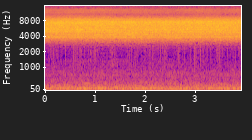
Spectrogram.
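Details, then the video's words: Forest cicadas at Hanbat Arboretum in Daejeon, Korea, in high summer, droning in one loud, unbroken, sizzling high buzz with no pauses, over soft low-frequency background noise. "한여름 숲속 매미소리"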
